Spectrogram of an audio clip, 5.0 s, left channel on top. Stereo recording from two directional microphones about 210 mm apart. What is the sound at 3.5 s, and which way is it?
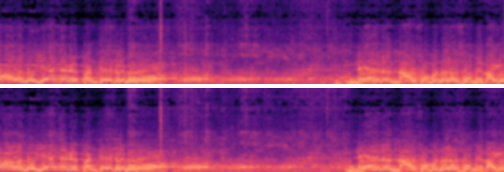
A man's voice, 35° left (ahead or behind).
